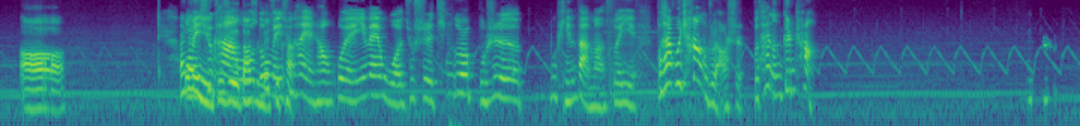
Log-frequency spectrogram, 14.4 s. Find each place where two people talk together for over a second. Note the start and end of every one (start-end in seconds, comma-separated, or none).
2.5-3.9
